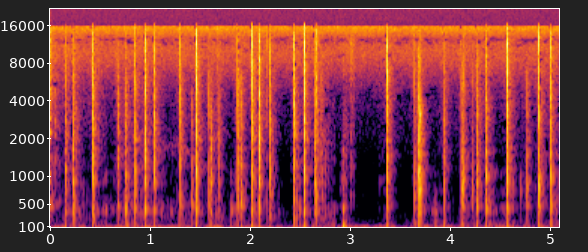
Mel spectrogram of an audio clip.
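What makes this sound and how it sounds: Long nails tap rapidly on a cardboard tissue box, producing a quiet, irregular stream of sharp, bright clicks. Each tap is crisp and dies away almost at once, over a soft low background rumble.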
